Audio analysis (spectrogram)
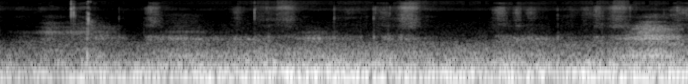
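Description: A pen or pencil scratches on paper in short irregular strokes, close and fairly quiet over a low background hum, with no talking.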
